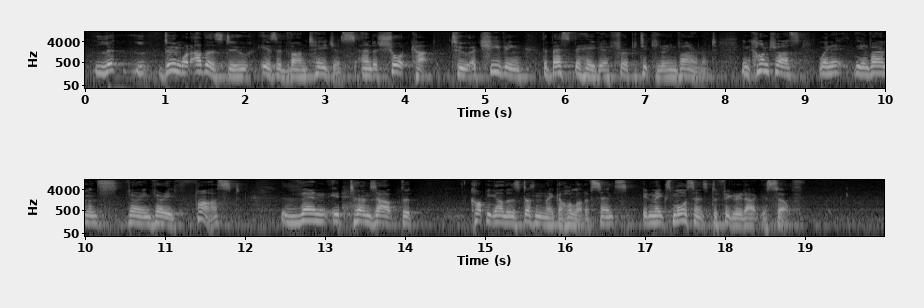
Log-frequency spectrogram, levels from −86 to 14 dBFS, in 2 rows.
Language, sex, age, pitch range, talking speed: English, male, 50-69, 130-165 Hz, 145 wpm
